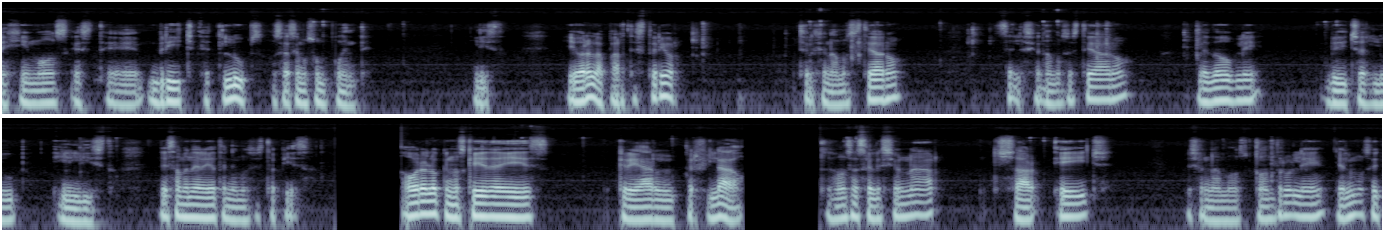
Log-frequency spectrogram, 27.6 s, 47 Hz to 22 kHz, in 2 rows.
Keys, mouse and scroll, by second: 3.2 click, 4.0-6.5 middle drag, 7.0 a, 8.2 alt+shift+right click, 8.8 middle click, 10.5 alt+shift+right click, 11.9 w, 13.3 click, 14.5 a, 15.0-17.1 middle drag, 17.3-17.7 scroll down 2, 19.1 click, 19.6 middle click, 20.6 scroll down 1, 22.3 click, 24.2 click, 26.4 ctrl+e.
